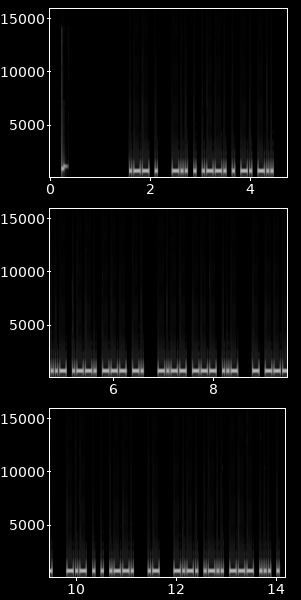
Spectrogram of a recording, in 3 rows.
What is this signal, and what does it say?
Morse code, heard as a keyed tone, about 28 wpm, 700 Hz. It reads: WE DEPEND UPON YOU TO KEEP A CLOSE
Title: Sentences from Top 1300 Words 28wpm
